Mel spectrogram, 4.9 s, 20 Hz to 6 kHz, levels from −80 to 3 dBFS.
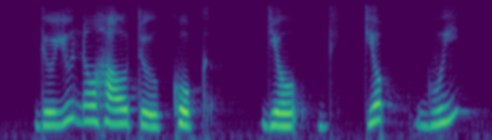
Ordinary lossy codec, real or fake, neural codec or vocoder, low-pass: none; fake; codec, 16 kHz, 0.7 kbps, FocalCodec; 5.4 kHz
